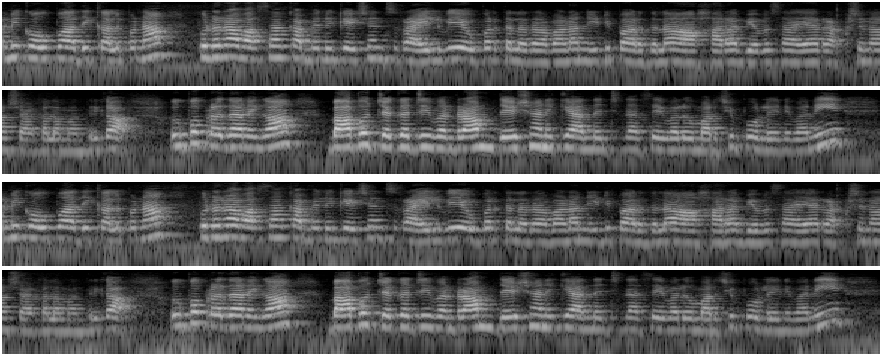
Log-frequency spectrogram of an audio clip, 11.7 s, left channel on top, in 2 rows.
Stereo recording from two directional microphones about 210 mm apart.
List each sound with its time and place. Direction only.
0.0 s a woman's voice: 35° left (ahead or behind)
